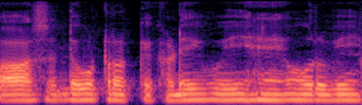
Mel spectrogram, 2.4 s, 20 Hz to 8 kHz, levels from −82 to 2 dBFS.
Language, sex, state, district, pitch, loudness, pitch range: Hindi, male, Chhattisgarh, Korba, 120 Hz, -18 LUFS, 115-120 Hz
